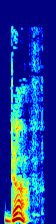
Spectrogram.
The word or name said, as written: duff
